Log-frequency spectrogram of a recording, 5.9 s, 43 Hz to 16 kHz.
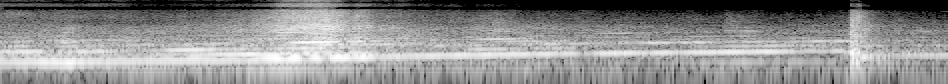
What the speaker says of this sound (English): The 2025 Pagani Huayra R Evolution Roadster. It is a 900 horsepower, naturally aspirated V12 beast without a roof.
